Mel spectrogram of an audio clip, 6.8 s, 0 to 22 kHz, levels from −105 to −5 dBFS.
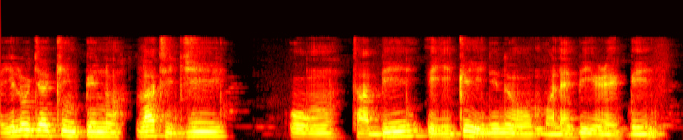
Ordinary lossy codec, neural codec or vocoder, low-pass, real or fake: none; none; 7.2 kHz; real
